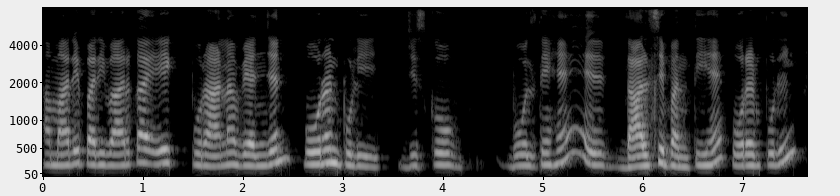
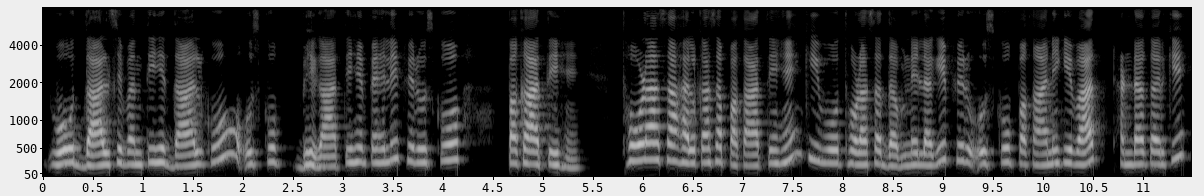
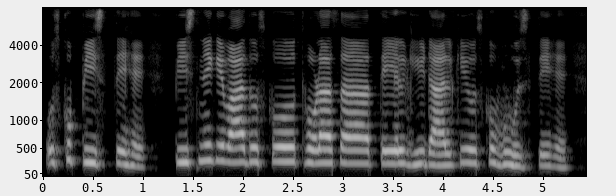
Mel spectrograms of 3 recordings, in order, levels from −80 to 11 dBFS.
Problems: background sounds at intervals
